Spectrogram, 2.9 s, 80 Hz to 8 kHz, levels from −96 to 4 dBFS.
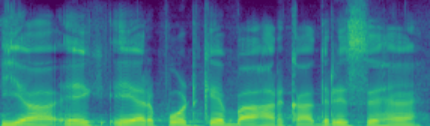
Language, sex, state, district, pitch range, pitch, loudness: Hindi, male, Jharkhand, Garhwa, 115-125 Hz, 120 Hz, -15 LUFS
